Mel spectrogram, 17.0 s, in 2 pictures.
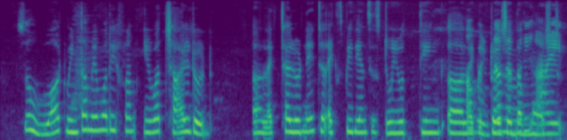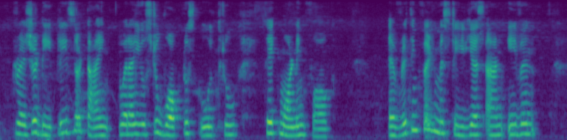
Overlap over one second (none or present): present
